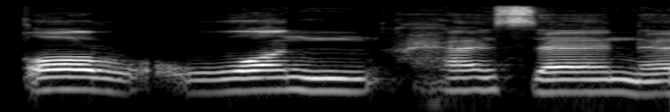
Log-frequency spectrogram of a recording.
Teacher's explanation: وَأَقْرِضُوا اللَّهَ قَرْضًا حَسَنًا، قاف کو موٹا کر کے پڑھیں گے اور قاف کو آگے را ساکن سے ملا دیں گے۔ را ساکن سے پہلے زبر ہونے کی وجہ سے را کو موٹا کر کے پڑھیں گے۔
